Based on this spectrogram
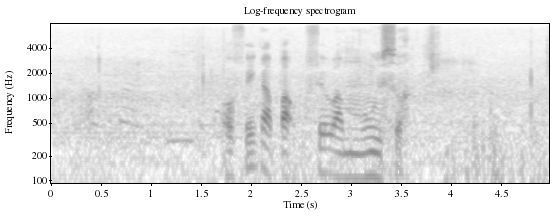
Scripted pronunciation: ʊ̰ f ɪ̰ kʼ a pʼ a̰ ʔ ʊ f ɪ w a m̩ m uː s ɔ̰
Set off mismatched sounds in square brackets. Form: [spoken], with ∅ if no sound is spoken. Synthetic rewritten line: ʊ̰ f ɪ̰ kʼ a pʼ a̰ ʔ ʊ f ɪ w a m̩ m uː s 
